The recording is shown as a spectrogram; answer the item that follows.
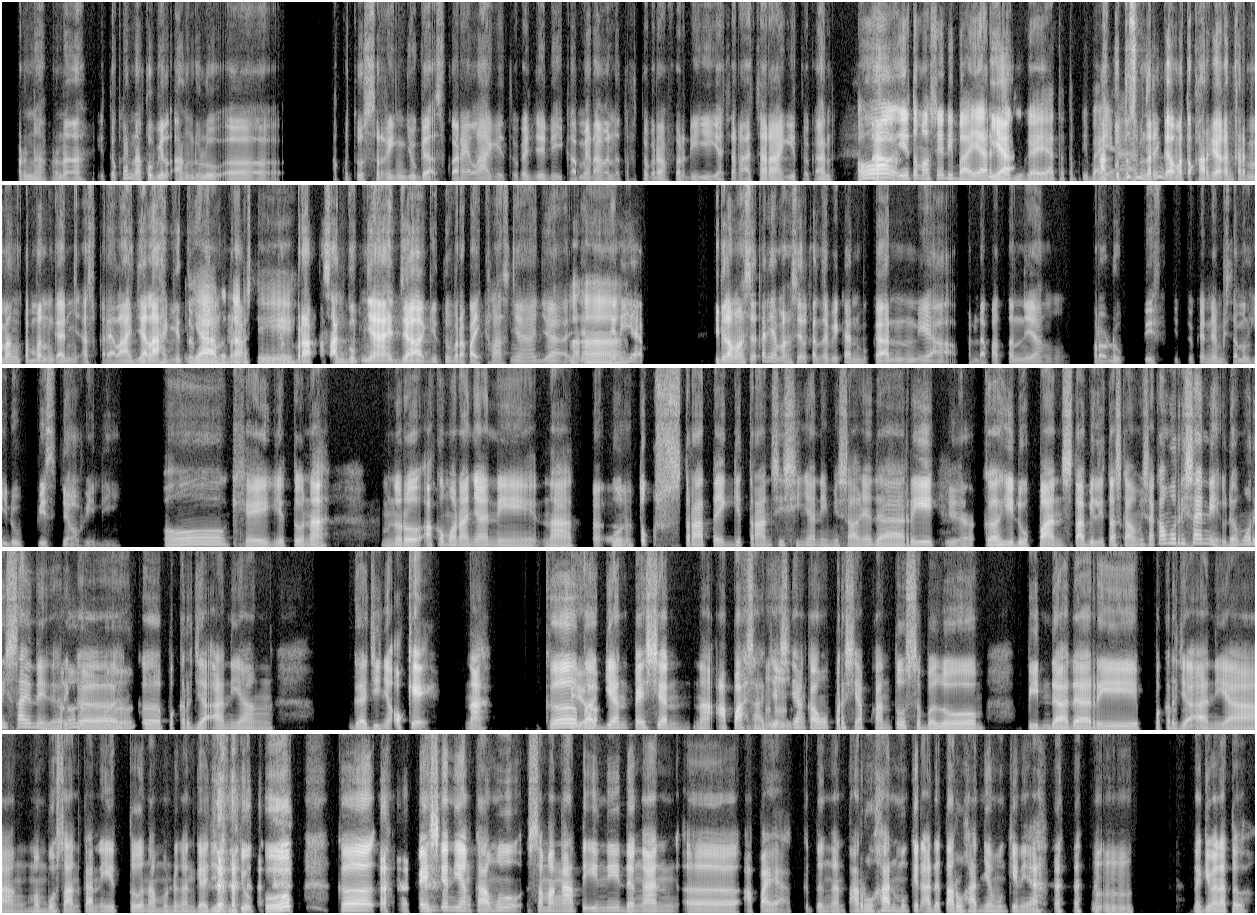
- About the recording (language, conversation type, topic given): Indonesian, podcast, Bagaimana kamu memutuskan antara stabilitas dan mengikuti panggilan hati?
- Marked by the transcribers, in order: in English: "passion"; laugh; in English: "passion"; laugh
